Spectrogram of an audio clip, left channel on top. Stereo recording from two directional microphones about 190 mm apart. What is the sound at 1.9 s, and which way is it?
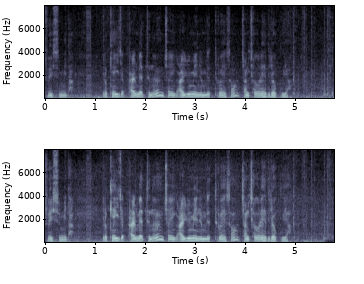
Speech, 15° left (ahead or behind).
